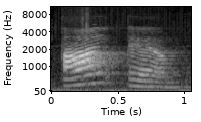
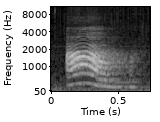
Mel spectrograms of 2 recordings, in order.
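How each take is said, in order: First: There is a break between I and am. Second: The two words are joined as one syllable. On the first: The speaker calls it wrong. "essa quebra de, de, na voz" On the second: The speaker calls it right. "A gente fala de uma vez"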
